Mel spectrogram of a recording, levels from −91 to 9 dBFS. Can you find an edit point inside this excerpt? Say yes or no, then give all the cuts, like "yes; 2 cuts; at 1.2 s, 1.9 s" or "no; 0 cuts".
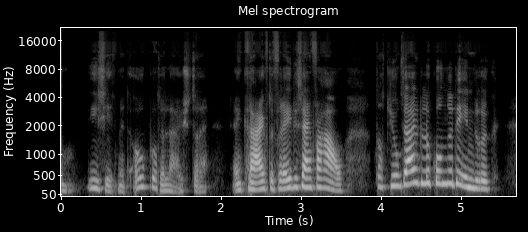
yes; 3 cuts; at 1.2 s, 2.6 s, 4.2 s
